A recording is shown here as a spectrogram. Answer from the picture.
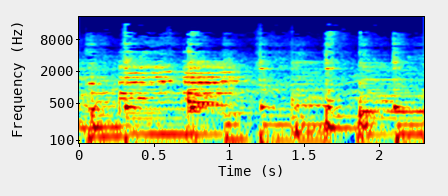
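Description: Live band playing an instrumental passage: electric guitar and bass over a steady drum beat.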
